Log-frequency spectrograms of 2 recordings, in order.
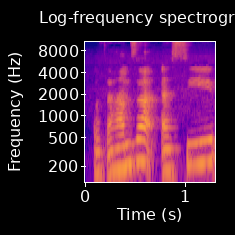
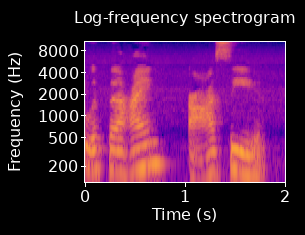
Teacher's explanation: The hamza is in your chest, and the ayn is in your throat.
